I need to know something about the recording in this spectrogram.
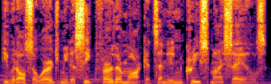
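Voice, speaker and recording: A man's voice: very deep voice, lively intonation, moderate pace, faint music behind. A man reading a story aloud as scripted audiobook narration.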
